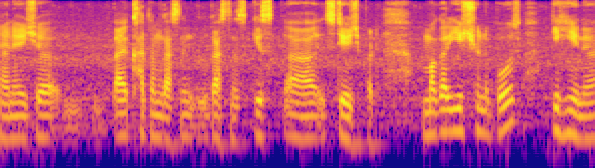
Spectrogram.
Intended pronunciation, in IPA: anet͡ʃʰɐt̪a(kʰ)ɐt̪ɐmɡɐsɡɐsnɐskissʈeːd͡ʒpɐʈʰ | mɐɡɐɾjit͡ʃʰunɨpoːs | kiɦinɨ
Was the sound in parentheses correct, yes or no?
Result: yes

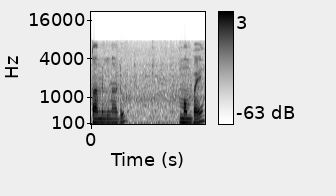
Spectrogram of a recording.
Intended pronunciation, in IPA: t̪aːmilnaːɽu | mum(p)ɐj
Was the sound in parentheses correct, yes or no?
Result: no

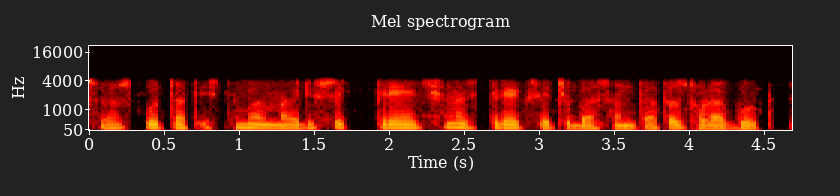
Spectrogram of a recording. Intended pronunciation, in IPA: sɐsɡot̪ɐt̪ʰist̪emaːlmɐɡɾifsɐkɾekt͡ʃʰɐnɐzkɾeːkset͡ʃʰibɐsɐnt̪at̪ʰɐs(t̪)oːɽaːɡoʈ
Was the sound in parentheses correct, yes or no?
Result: no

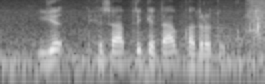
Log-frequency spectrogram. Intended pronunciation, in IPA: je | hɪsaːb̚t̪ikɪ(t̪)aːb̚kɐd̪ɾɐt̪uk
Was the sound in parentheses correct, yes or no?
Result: yes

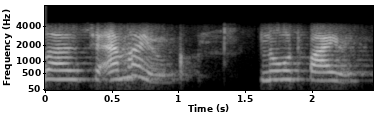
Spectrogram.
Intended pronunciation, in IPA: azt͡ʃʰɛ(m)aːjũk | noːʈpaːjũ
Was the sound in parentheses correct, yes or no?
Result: yes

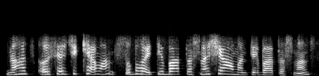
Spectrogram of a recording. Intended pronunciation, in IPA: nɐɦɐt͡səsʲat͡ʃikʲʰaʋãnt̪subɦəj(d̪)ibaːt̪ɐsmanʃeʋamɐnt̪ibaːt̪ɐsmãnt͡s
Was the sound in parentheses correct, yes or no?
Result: no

